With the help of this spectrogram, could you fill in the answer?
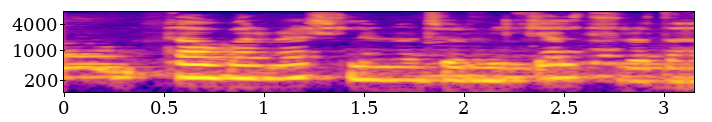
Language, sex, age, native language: Icelandic, female, 11, Icelandic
